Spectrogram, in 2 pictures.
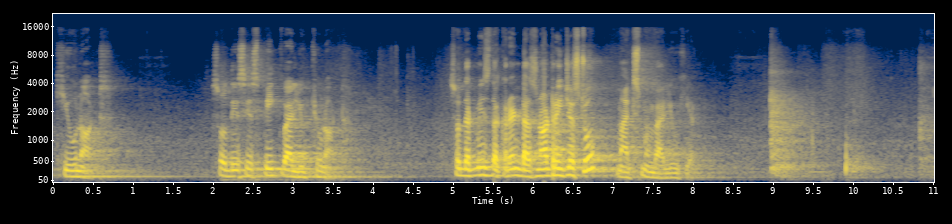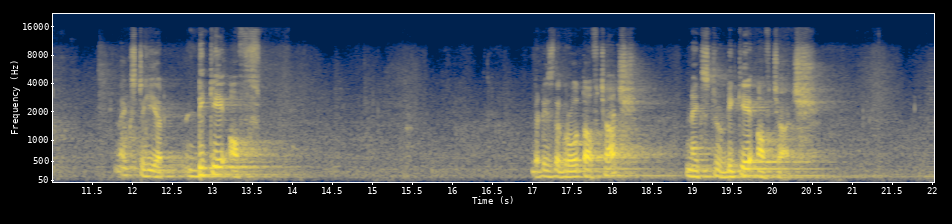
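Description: A man speaks nearby in a calm lecturing voice.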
